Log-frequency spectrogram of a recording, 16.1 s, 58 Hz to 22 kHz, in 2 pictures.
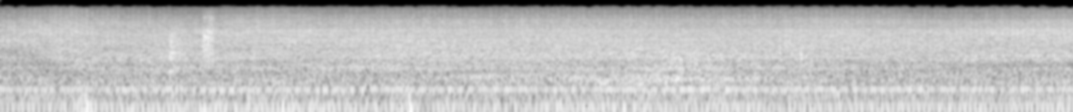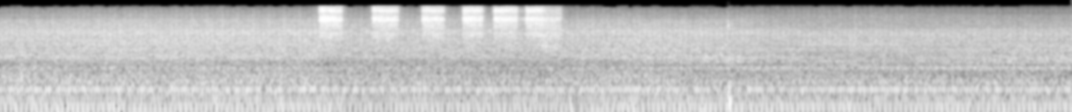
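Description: The Mazda AZ-Wagon's (MJ22S) small three-cylinder engine idles steadily with the air conditioning running while its refrigerant is being charged. About ten seconds in comes a quick run of about six short, high-pitched hisses.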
